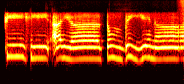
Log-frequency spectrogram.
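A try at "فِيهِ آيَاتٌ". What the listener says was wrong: فیہ آیا، دونوں دیکھیں، حمزہ پر بھی کھڑی زبر، یا پر بھی کھڑی زبر. لمبا کریں. غنہ کریں.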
